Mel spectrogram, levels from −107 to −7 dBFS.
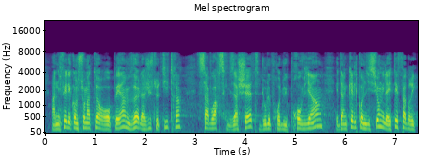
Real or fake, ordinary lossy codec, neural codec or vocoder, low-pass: fake; none; codec, 16 kHz, 4 kbps, X-Codec, WavLM features, trained on Multilingual LibriSpeech; none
